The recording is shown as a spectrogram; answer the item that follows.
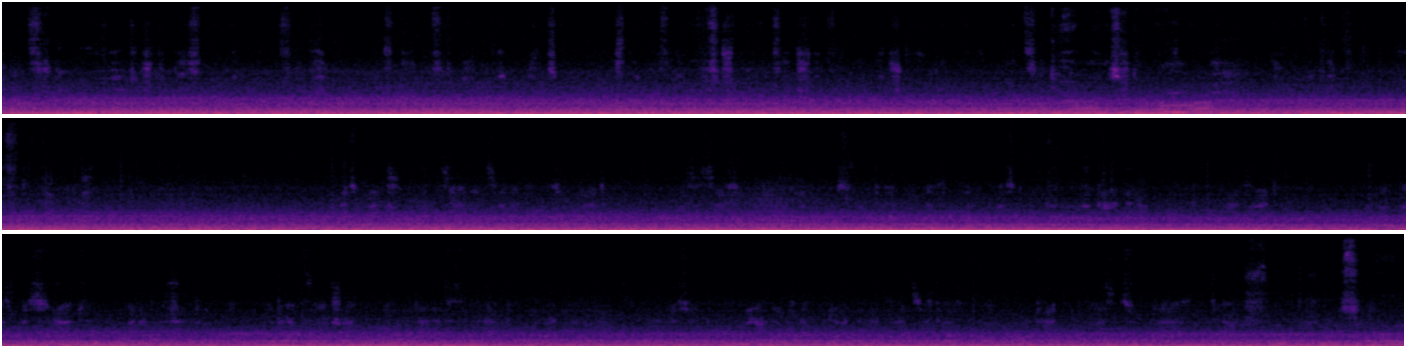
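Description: Steady road and engine rumble heard inside a moving car's cabin. It eases a little about two-thirds of the way through.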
